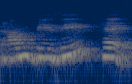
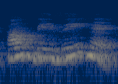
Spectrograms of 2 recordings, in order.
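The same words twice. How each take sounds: No difference in how they are said.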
